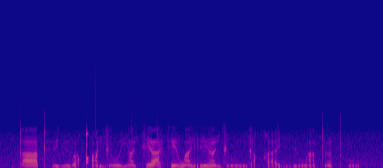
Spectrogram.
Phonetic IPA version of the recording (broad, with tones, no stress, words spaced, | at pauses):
d̪aː˦t̪ʰy˨lʲuː˨ qʼã˨ɡʲuː˦jã˦ kʲaː˦kʲœ̃˦wã˦rʲœ̃ː˦ ɡʲuː˨ŋɡe˨ qeː˨rʲu˨wã˦˨ t̪œ̃˦t̪ʰu˨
